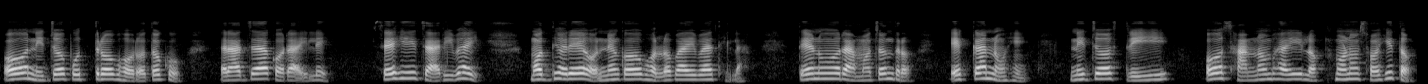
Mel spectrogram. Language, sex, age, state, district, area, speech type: Odia, female, 45-60, Odisha, Ganjam, urban, spontaneous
